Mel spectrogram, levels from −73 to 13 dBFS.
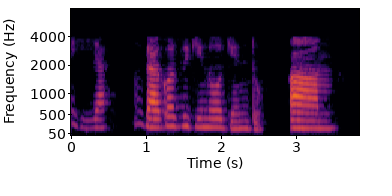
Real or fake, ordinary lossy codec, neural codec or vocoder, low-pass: real; AAC, 16 kbps; none; 7.2 kHz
